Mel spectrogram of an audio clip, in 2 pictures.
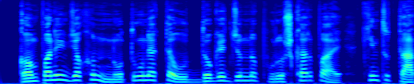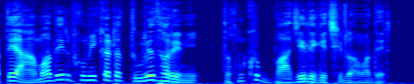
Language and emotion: Bengali, sad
